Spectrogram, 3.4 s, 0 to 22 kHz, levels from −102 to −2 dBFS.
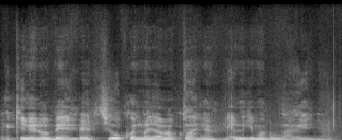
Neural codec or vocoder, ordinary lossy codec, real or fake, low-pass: codec, 44.1 kHz, 3.4 kbps, Pupu-Codec; none; fake; none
